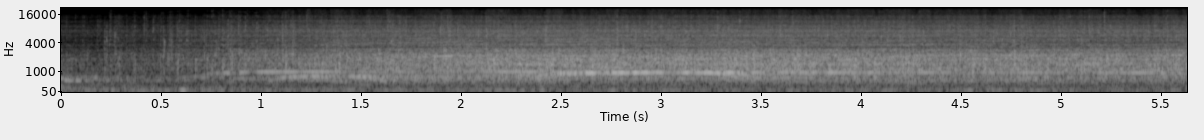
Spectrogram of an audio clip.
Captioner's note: audience applauding and cheering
